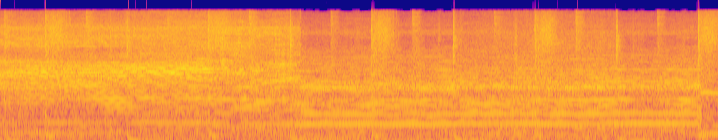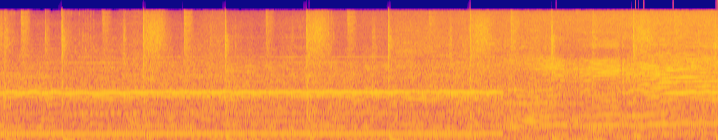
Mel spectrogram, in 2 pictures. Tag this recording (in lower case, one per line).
driving snowmobile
